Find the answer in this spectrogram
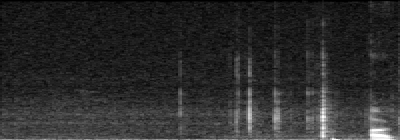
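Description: A handful of light, quick computer-keyboard clicks about a second in, one with a soft low thump, followed by a man saying "okay".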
